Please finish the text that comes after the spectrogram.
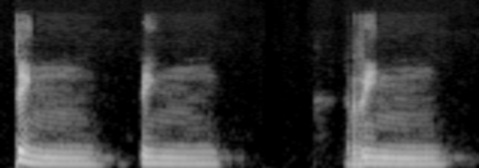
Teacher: This ing sound, ing, voiced velar nasal consonant sound.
